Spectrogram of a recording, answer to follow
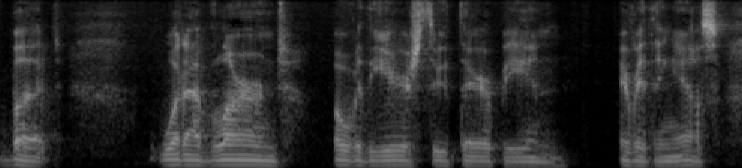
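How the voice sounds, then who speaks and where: A man's very deep, low voice moves with fairly even intonation. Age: 60s. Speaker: homelessness nonprofit founder. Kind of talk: interview testimony. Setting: podcast. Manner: halting, with many fillers.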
